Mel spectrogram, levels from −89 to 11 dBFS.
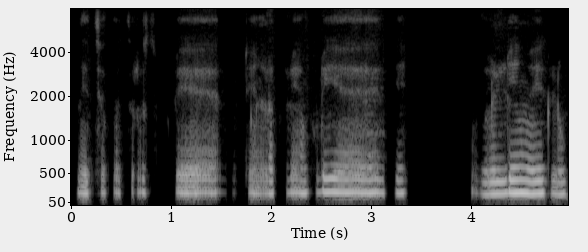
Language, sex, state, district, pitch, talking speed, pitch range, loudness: Rajasthani, female, Rajasthan, Churu, 195 Hz, 155 wpm, 185-200 Hz, -24 LUFS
